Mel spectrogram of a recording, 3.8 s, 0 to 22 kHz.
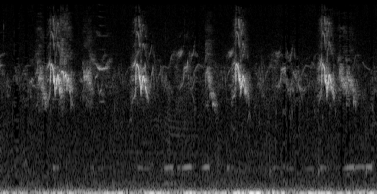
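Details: Grey heron nestlings on breeding day 2: loud harsh chattering bursts arrive about once a second, each followed by softer echoes, with a thin whistled note from another bird in the background.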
